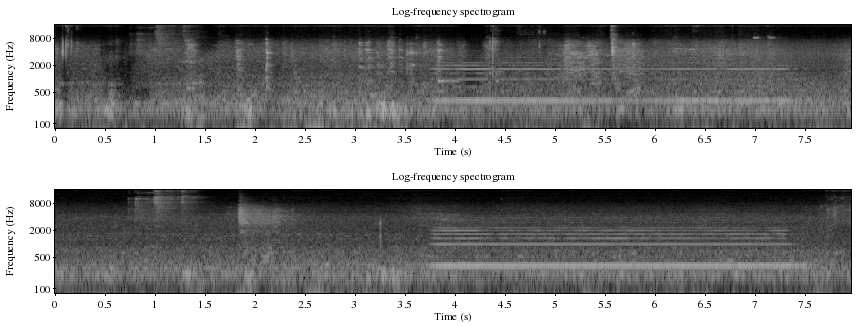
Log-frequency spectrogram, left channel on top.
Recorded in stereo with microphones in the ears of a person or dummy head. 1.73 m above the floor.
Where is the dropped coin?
65° right (ahead or behind), 3 m.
